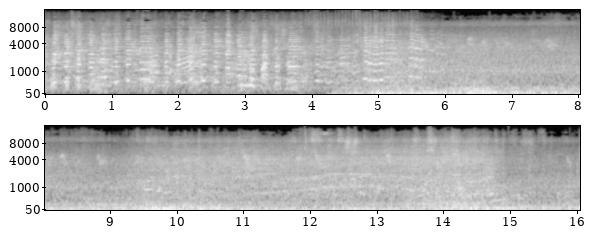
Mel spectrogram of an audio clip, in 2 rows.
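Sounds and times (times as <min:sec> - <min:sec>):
accordion playing: 0:00.0 - 0:06.2
faint street noise: 0:00.0 - 0:16.0.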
